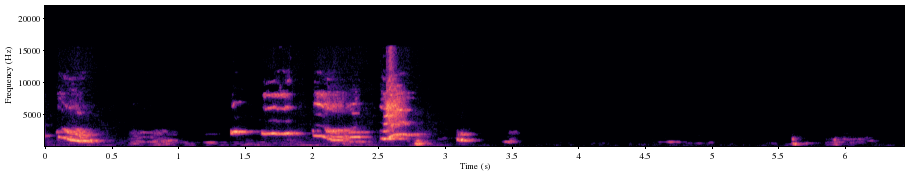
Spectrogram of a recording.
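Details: Cavalier King Charles Spaniel puppies, four weeks old, in Daisy's puppy pen: a three-second burst of overlapping high squeals, yips and whines, followed by quiet and a few faint, soft whimpers near the end.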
